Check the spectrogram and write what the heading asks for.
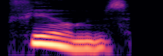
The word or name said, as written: fumes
